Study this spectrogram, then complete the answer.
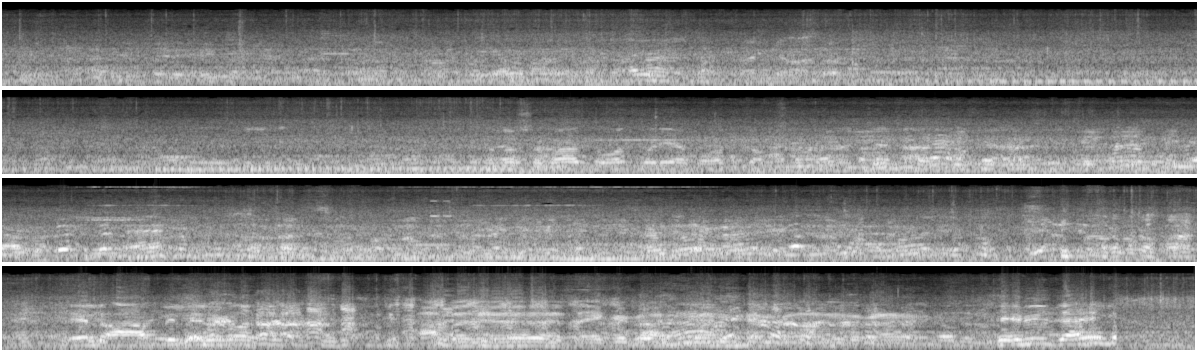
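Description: Several men talk and chatter nearby, outdoors.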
